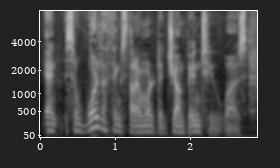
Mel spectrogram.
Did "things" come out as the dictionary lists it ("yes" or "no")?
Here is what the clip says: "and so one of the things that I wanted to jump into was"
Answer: yes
